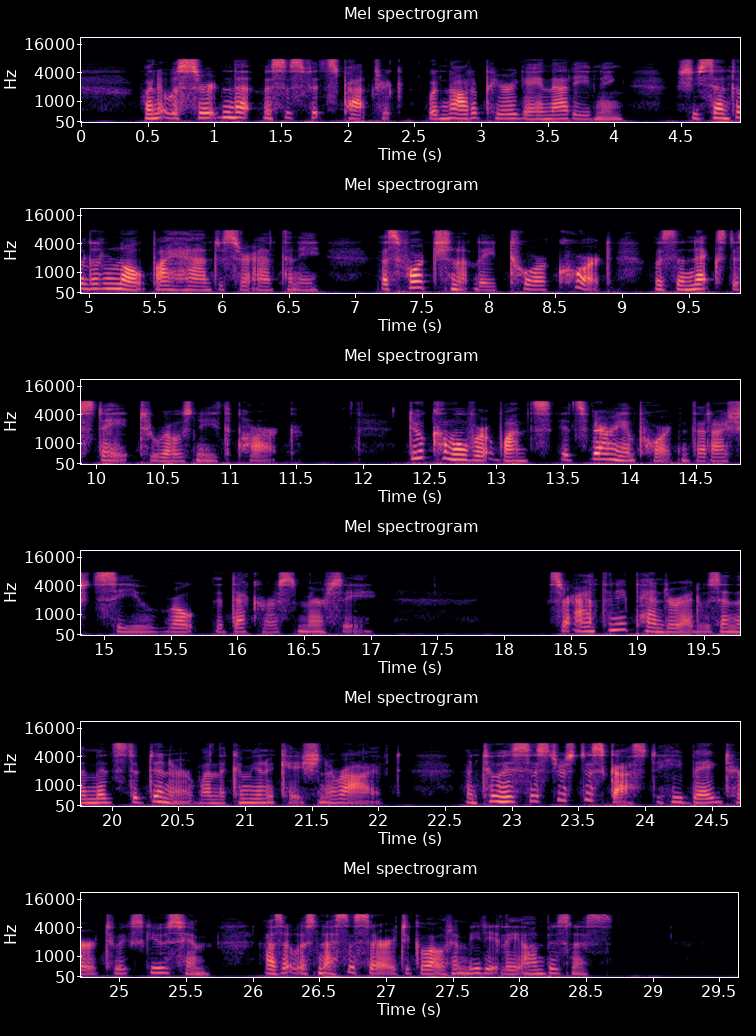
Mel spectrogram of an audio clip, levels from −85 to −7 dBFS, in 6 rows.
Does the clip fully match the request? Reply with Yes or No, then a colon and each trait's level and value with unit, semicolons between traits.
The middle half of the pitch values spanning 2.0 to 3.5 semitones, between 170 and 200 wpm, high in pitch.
No: average, 4.4 semitones; average, 175 wpm; high, 195 Hz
